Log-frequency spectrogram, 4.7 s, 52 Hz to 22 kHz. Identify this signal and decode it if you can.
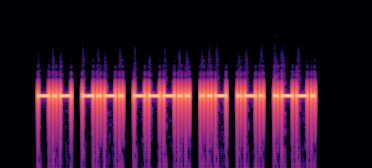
Morse code, heard as a keyed tone, about 26 wpm, 700 Hz. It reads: KC8URP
